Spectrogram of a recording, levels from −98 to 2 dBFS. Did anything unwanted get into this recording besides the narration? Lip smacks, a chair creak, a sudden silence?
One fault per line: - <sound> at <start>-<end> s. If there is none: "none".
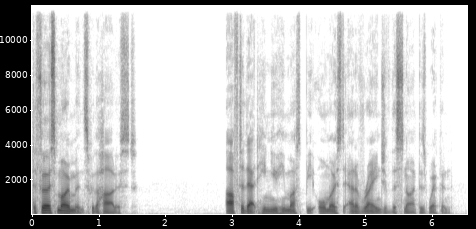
none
